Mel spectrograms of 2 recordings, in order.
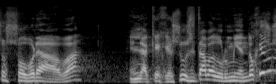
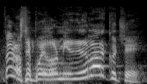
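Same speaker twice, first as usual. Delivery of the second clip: grumbling complaint; 6 semitones higher, 4 dB louder than usual. Acted. Grumpy woken Jesus complaining.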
